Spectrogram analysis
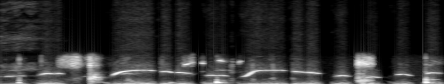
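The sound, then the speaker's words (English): A person whistles a bright, bouncy melody of short notes and sliding pitches, clear, over a steady rhythmic backing with no talking. “You can do that, right? You can whistle.”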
